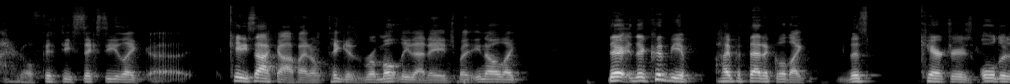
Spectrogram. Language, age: English, 20-39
